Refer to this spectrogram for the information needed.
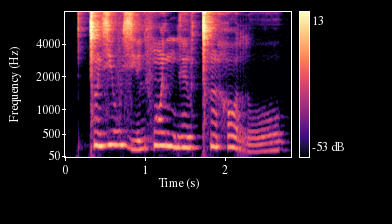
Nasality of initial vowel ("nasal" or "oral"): nasal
